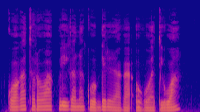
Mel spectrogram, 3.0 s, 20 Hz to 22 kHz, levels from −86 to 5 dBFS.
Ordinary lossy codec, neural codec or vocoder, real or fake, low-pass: MP3, 64 kbps; none; real; 19.8 kHz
